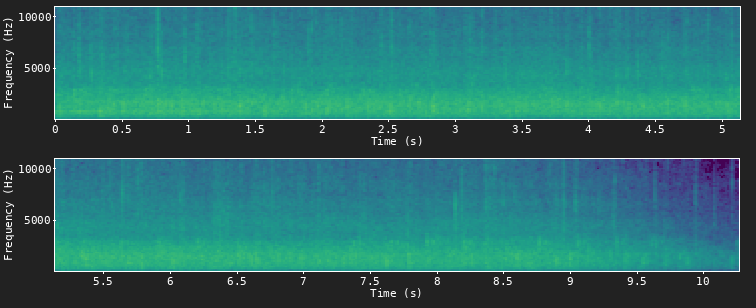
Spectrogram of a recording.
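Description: Church congregation applauding the newly presented bride and groom: dense, steady clapping that fades out near the end.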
